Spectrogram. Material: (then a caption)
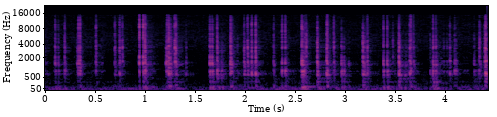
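Plastic. Long natural nails with silver polish tap continuously on a plastic container for ASMR. The result is a quick, irregular run of sharp, hollow clicks with a mid-pitched body around 680 Hz and bright edges. Each tap dies away almost at once, with a faint low rumble underneath.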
